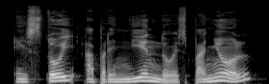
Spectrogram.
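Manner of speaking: ordinary talk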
